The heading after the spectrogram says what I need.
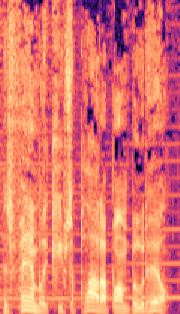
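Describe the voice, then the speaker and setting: A man's voice: medium pitch, expressive, moderate pace, faint music behind, natural voice. An actor playing an earnest, folksy Old West man organizing a posse, in a radio drama with an American Western drawl. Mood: urgent, earnest. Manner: folksy, insistent.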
